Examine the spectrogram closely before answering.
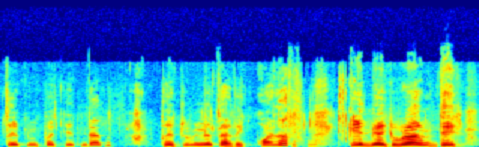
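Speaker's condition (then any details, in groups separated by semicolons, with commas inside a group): Cerebral palsy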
